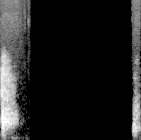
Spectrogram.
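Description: Near silence, with one faint, short sound right at the start.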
